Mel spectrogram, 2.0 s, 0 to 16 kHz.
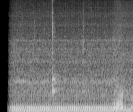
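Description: Yamaha MT-09 Tracer's inline-three engine with an Akrapovic exhaust running steadily at low revs, then revving up near the end. A couple of light clicks sound over it.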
